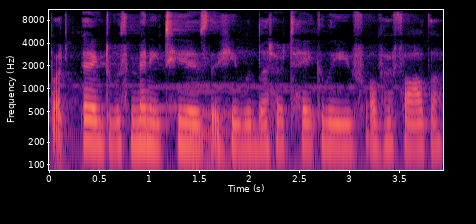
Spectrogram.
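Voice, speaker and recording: Music plays in the background as a woman talks in a calm tone. Her pitch is fairly low and her intonation monotone and flat. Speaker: storyteller. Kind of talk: sleep story. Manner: calm, soft-spoken.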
